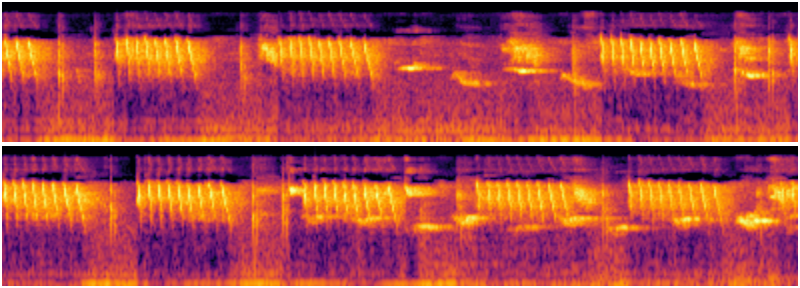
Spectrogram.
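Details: Hill prinia singing energetically, used as a tutor recording for training other birds: rapid buzzy trilled bursts of about half a second, repeated steadily, alternating with short sliding whistled notes, over a faint low hum.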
